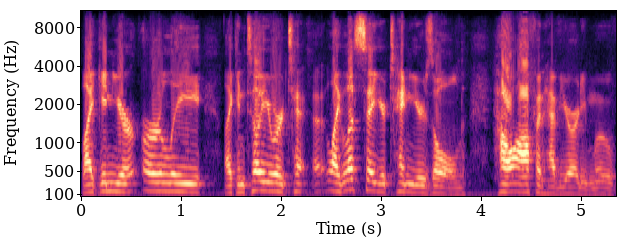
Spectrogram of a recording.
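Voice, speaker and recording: A man speaks at a fairly quick pace with fairly high pitch in a normal speaking voice. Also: ordinary pitch variation. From Germany and Oregon. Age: 30s. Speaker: podcast host. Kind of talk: casual interview chat.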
